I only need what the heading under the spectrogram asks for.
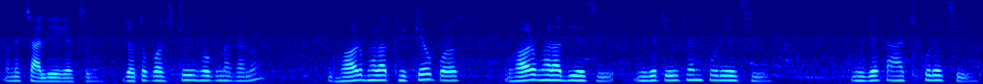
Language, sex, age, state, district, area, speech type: Bengali, male, 30-45, West Bengal, Purba Bardhaman, urban, spontaneous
